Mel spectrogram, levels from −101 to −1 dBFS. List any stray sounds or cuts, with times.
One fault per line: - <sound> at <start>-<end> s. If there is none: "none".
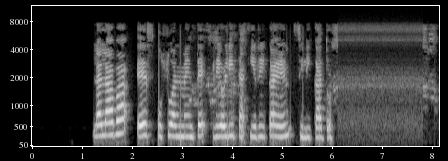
none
